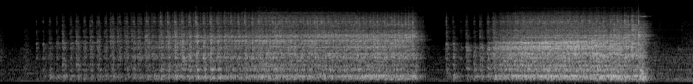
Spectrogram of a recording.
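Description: A 1/2 inch bowl gouge cuts wood spinning on a lathe, a loud, steady, close rasping scrape that builds, breaks off sharply for a moment, resumes and then stops.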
